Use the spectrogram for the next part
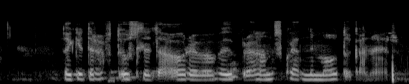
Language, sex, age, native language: Icelandic, female, 13, Icelandic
